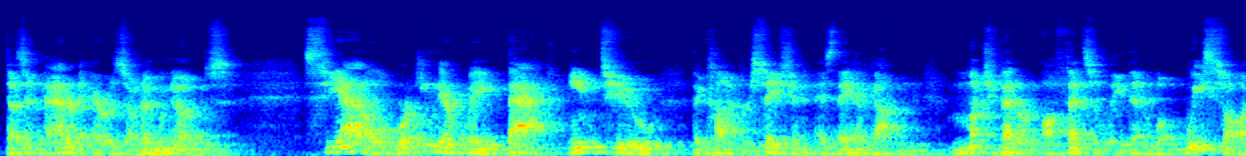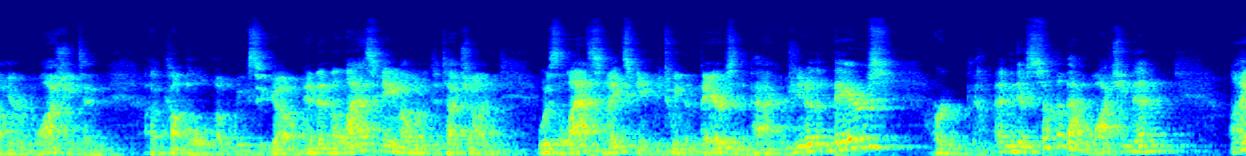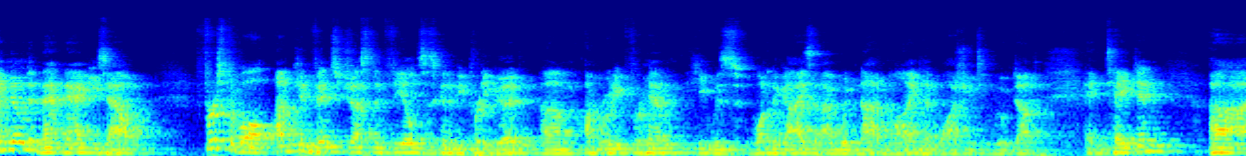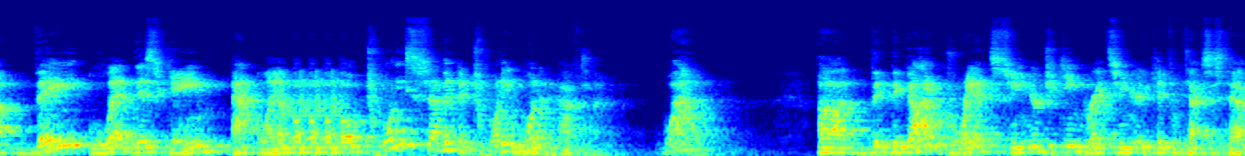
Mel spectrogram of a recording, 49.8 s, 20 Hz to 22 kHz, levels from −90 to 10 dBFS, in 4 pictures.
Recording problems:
off-mic speech; far
room echo; noticeable; dies away in 0.7 s
audio stuttering; at 40 s

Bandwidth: 14 kHz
